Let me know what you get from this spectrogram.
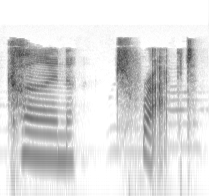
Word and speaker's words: contract: 它的读音放在重音在第二个音节上面了， contract。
